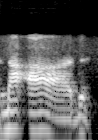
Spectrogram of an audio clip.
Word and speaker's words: nada: The nada is the nada, or the na'ad is another way to pronounce that.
